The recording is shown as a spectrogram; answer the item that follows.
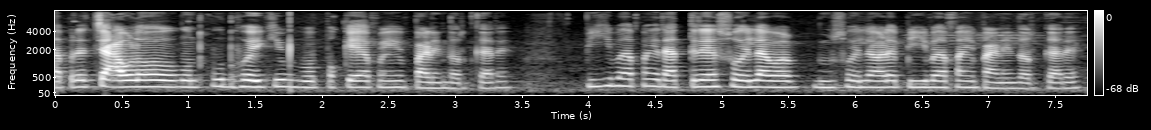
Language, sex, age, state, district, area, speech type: Odia, female, 45-60, Odisha, Cuttack, urban, spontaneous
